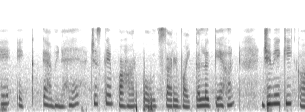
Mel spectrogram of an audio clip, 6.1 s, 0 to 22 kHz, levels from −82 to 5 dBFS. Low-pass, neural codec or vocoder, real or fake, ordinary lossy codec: none; none; real; none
